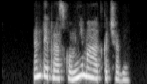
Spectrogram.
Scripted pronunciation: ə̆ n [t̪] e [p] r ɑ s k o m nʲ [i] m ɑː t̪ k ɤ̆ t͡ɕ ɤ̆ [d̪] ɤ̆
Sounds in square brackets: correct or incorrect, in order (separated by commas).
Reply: incorrect, correct, correct, correct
